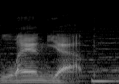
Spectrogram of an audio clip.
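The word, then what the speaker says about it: lagniappe: day because he mentioned the word lanyap, which is spelled a weird way, and I'm going to try to spell it in the chat. I think it's spelled something like this, like lag-nia-pipi.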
